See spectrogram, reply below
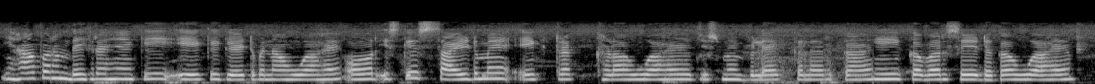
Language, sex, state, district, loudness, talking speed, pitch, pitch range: Hindi, female, Uttar Pradesh, Jalaun, -17 LUFS, 170 wpm, 230 Hz, 225-245 Hz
